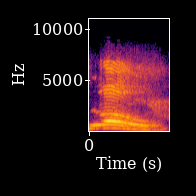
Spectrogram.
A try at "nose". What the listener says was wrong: Nose. Không phải low. Nose. Nghe ra âm N không?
